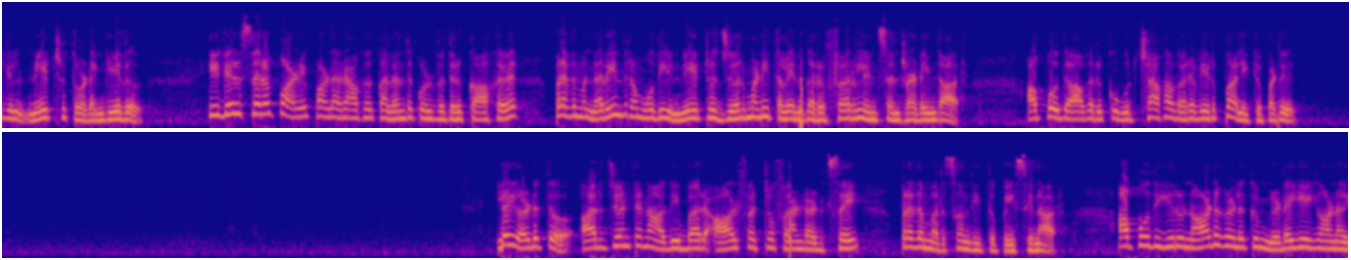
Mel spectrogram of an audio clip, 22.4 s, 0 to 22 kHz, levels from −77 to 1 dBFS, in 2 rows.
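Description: Damaged data in a compressed stream at 6.64–6.67, 10.61–10.64, 15.36–15.40 and 17.77–17.80 s: corrupted bytes make the decoder misread those frames and lose sync until it finds the next header, leaving each as a brief chirp or squawk of about 30 ms.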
